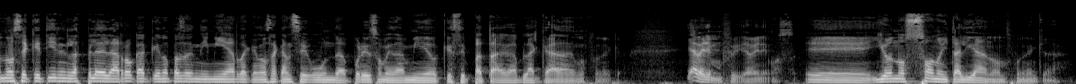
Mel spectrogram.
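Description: Un hombre con acento peruano que conduce un pódcast en charla casual, relajado y con mucha jerga y groserías. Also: male voice, fairly low pitch, darkish tone. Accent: Peruvian Spanish. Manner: slangy, laid-back, swears freely. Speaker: podcast host. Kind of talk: casual chat among friends.

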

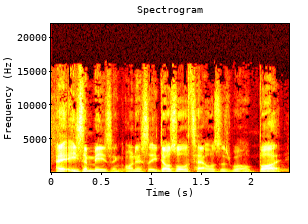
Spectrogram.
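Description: A man in his early twenties hosts a casual late-night podcast, speaking rapid-fire in a fairly low-pitched voice with faint music behind him. He rambles along with lots of fillers and restarts.

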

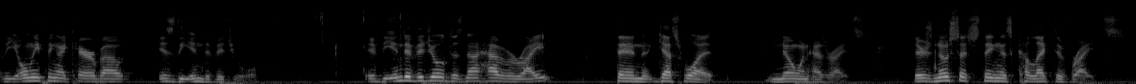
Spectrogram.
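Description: A man's voice: medium pitch, moderate pace. A man in casual podcast chat, opinionated and sarcastic, lecturing at length on his political views.

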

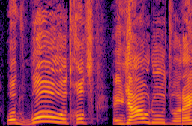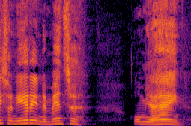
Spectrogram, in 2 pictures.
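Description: A man's voice: extremely high pitch, measured pace. A man giving a church sermon, who talks with enthusiasm, throws in exclamations and speaks straight to the congregation. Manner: addresses the congregation directly. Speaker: preacher.

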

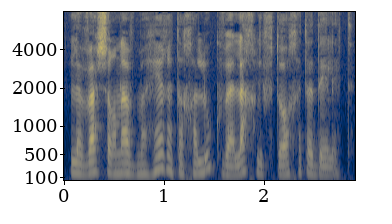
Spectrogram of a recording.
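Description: A woman narrating a children's story in an expressive way, speaking directly to young listeners. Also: on the low side, no echo.

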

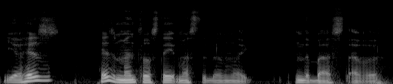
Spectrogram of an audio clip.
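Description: A man's voice: deep voice, big pitch swings, normal speed, warm tone. A young man in casual podcast banter, talking in a slangy frat-bro way as a co-host. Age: young adult.

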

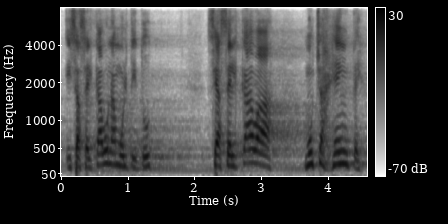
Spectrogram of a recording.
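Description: A man preaching an impassioned sermon, swinging from loud repeated shouts to low storytelling. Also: unhurried, in a large hall. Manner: shifts from shouting to hushed storytelling, repetitive cadence. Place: church sanctuary.

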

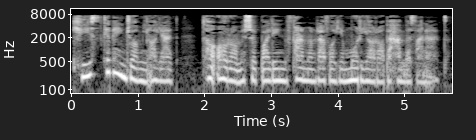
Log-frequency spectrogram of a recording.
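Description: A commanding old wizard, whispered by a woman in whispered role-play, the breathy, husky voice pressing on with urgency. The recording sounds dull and lo-fi. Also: lowish voice, steady tone, darkish tone, heavily acted.

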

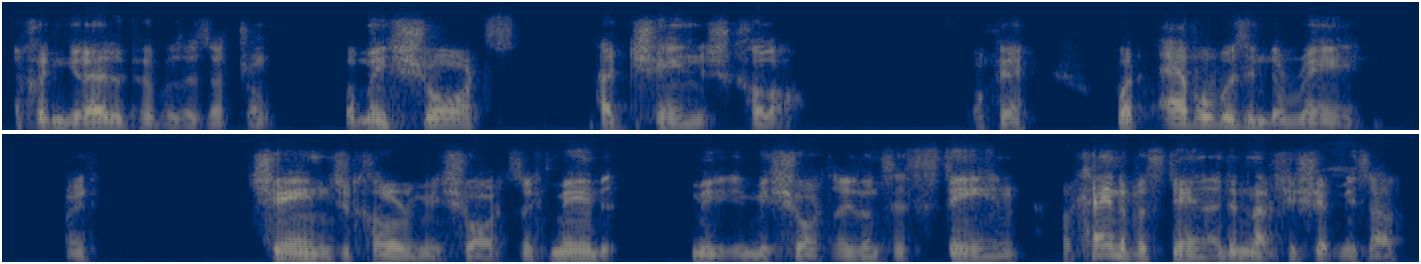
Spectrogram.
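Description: A man, telling a long, animated story in casual podcast chat and swearing freely. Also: mid-range voice, fairly quick, no room sound, muffled recording. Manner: animated, swears freely, repeats "mayhem" and "unbelievable". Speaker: podcast co-host.

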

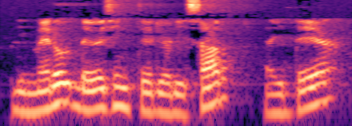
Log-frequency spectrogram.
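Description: A man reading a scripted educational narration in an even, measured way. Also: on the high side.

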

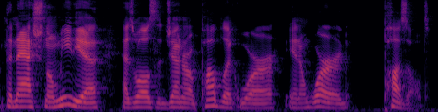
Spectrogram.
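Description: A man's voice: mid-range voice, fairly even intonation, brisk, bright, forceful tone. Guy hosting a sports story podcast, scripted narration, dry sarcastic little jokes. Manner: wry, sarcastic asides. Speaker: podcast host.

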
